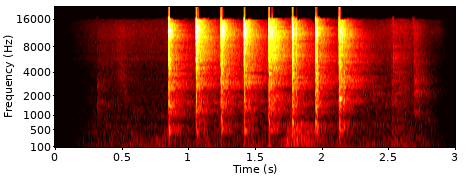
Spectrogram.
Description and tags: mySound SPS Semra
Sounds from objects that are beloved to the participant pupils at the Santa Anna school, Barcelona. The source of the sounds has to be guessed.
CityRings, Ghent, mySoundSemra, Stadspoortschool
